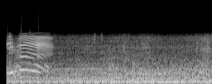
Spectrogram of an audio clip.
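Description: Engine of a vehicle towing a sand surfer, running with a steady low drone while under way. A short voice sound with a bending pitch comes right at the start.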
